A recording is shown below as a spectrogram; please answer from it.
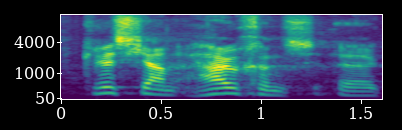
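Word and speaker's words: Christiaan Huygens: Christians to name it only a Dutch Can pronounce correctly Christian Hawkins colleague contemporary of Descartes of Newton multi-gifted person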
